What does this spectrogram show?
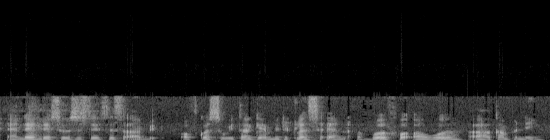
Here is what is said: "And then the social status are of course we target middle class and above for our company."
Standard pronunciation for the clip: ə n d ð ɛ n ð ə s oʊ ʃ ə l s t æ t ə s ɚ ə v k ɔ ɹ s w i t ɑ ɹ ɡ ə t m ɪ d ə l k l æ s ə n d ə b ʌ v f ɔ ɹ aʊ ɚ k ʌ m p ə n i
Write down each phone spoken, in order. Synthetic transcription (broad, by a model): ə n d ɛ n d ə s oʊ s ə s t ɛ s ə s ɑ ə f k ɔ s w i t ɑ ɡ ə t m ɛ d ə k l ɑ s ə n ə b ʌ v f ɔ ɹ aʊ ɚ k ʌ m p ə n i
